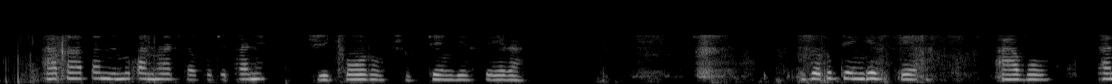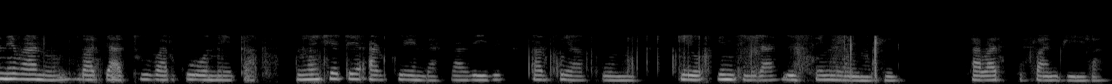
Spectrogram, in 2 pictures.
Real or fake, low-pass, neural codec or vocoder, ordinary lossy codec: fake; 7.2 kHz; codec, 16 kHz in and 24 kHz out, 2.2 kbps, FireRedTTS-2 codec; AAC, 16 kbps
